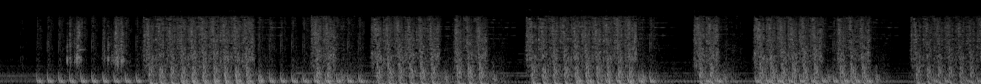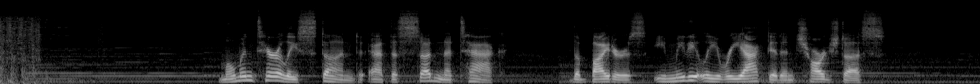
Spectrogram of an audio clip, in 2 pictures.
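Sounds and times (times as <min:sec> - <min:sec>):
automatic rifle fire in a zombie drama: 0:00.4 - 0:10.6
speech: 0:12.0 - 0:14.9, 0:15.5 - 0:18.7.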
